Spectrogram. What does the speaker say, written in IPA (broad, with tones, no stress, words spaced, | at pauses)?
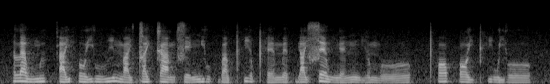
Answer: la˥˨wmɯː˧˥k̚ ʔa˩˧jhoː˧˩juː˧˩ ʋi˧˥ma˩jda˧j kaː˧˩mseː˩˧ŋjuː˧˩k̚ʋa˩˧w pʰi˥˨ə̯pʰɛː˩˧mɛː˧˩p̚ ja˧jsɛː˥˨wŋɛː˩˧n ŋi˩˧ə̯moː˩˧ | pʰɔː˧˥p̚ʔɔː˧˩jpʰi˧˩w joː˩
